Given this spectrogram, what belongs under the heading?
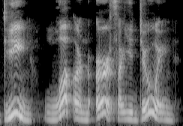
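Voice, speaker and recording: A woman's voice: fairly low pitch, very animated, drawn-out words, exaggerated voice. A woman voicing a stern older father, disappointed and reproachful. The voice stays near her own, set over faint background music.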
